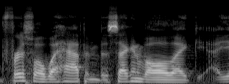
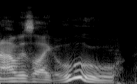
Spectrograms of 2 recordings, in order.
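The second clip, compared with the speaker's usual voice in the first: plain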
